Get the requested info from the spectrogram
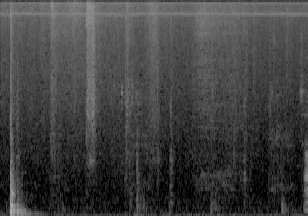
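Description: A single dull thump just after the start, then faint scattered clicks and light taps as the dice are handled and gathered on a felt-covered craps table.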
